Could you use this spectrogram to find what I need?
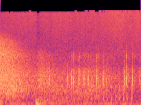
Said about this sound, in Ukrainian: Пішла відповідь. Горизонт запалав вогнями, навколишні поля та лісопосадки заповнилися розкотистими звуками вибухів снарядів. Розгорілася справжня локальна війна.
